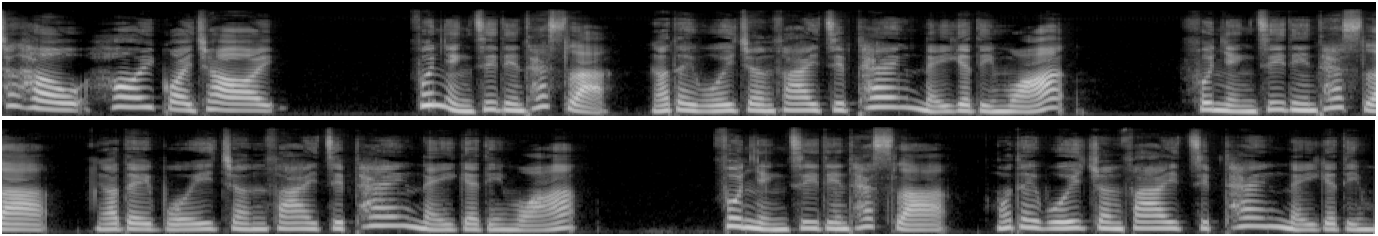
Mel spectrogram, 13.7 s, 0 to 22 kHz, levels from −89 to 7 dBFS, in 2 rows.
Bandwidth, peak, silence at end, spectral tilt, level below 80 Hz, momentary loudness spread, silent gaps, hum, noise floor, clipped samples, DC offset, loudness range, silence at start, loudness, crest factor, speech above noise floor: 16.5 kHz; -4 dBFS; 0 s; -4.5 dB/octave; -62 dBFS; 6 LU; none; none; -68 dBFS; under 0.1%; under 0.1%; 3 LU; 0 s; -21 LUFS; 16 dB; 48 dB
